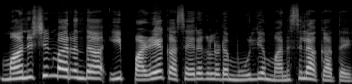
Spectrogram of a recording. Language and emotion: Malayalam, angry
